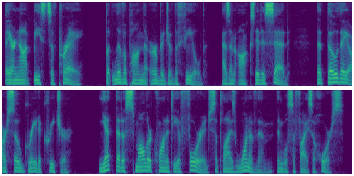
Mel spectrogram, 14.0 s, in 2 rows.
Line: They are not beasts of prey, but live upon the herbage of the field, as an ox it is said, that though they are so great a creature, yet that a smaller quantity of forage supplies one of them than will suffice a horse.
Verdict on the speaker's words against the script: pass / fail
pass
